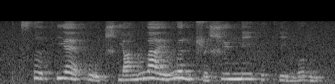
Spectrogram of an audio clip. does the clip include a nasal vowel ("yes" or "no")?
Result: no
